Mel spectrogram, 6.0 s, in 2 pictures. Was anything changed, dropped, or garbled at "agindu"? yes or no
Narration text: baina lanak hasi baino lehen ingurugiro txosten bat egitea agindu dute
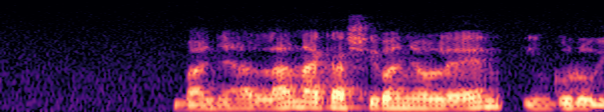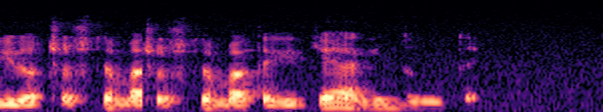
no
